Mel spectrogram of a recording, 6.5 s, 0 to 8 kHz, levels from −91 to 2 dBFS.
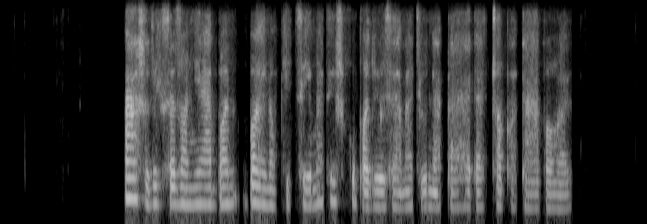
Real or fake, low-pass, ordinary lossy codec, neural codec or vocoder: fake; 7.2 kHz; Opus, 16 kbps; codec, 44.1 kHz, 7.8 kbps, Pupu-Codec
